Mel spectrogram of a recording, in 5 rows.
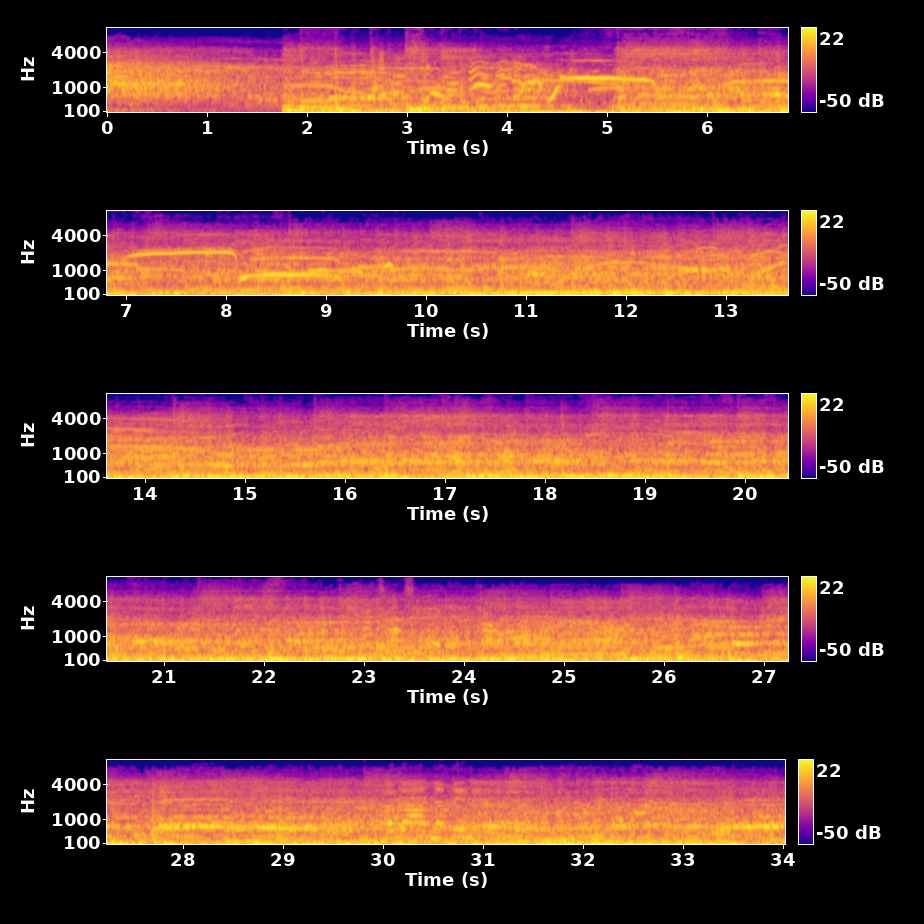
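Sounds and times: crowd yelling along: 0.0s - 26.4s
girl group singing pop music: 1.8s - 34.0s.

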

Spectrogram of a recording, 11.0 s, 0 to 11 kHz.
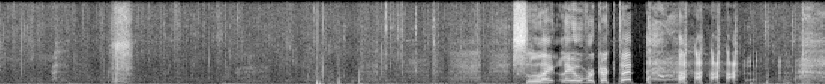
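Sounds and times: rustling: 0.0s - 6.9s
footsteps on grass: 0.0s - 9.1s
short hiss: 1.4s - 1.8s.

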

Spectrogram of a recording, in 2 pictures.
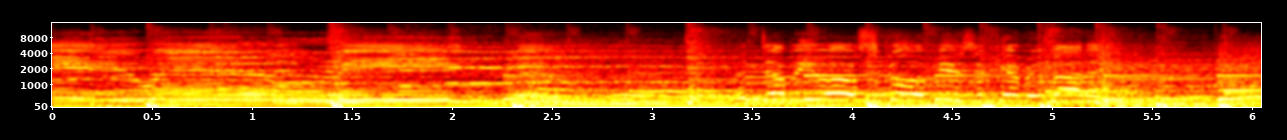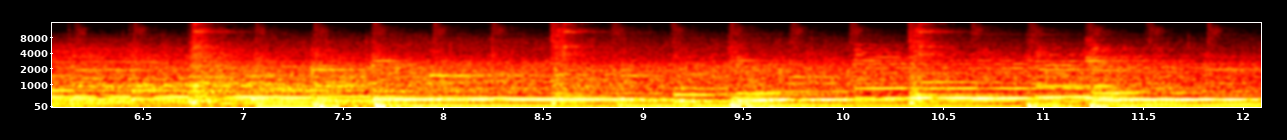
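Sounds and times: country band with orchestra: 0.0s - 12.0s.

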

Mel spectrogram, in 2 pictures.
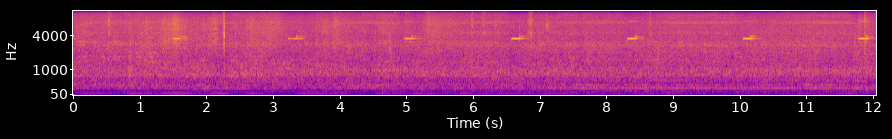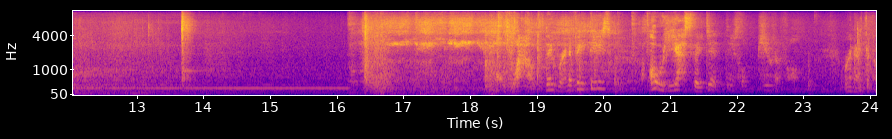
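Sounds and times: elevator hum: 0.0s - 21.2s
elevator doors opening rush: 16.2s - 20.8s.

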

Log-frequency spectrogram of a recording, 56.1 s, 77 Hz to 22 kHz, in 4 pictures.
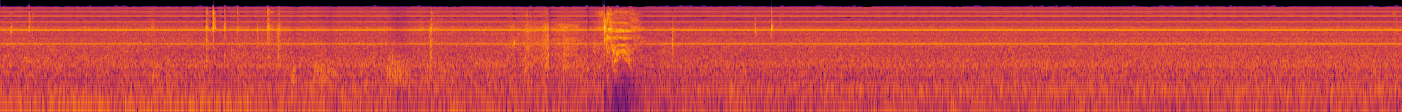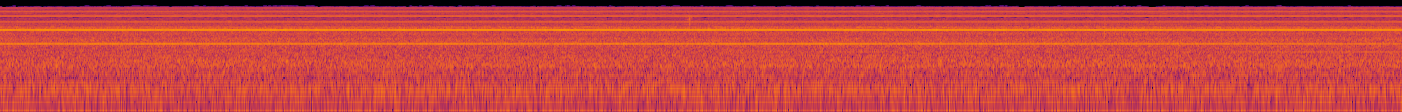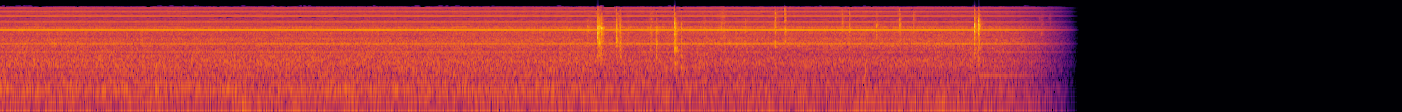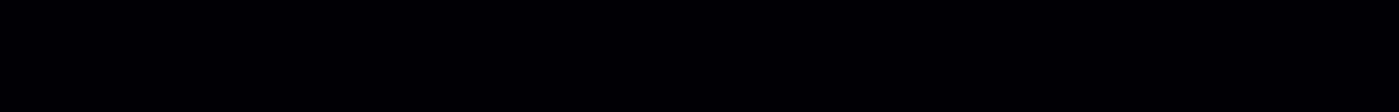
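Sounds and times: faint high whines: 0.0s - 38.8s
jet engines idling: 0.0s - 38.8s.

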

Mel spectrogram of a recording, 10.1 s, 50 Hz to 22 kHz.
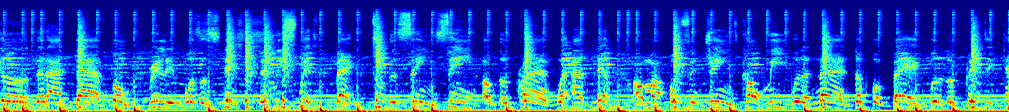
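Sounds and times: rapping over a hip hop beat: 0.0s - 10.0s.

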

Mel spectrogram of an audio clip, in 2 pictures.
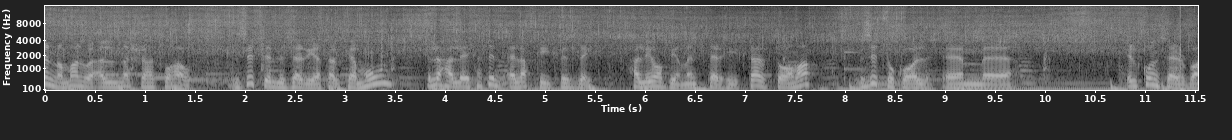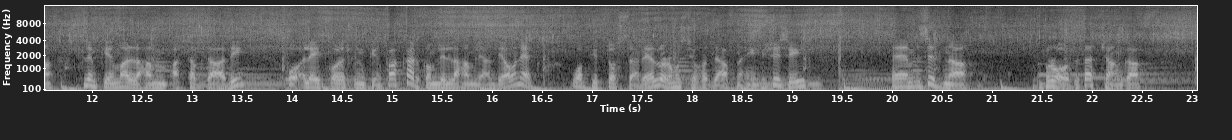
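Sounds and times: food sizzling in oil: 0.0s - 23.0s.

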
